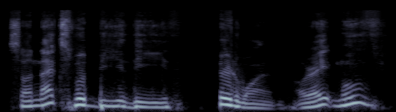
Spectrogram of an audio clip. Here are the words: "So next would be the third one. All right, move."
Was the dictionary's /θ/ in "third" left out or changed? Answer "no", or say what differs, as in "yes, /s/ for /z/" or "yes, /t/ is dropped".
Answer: no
